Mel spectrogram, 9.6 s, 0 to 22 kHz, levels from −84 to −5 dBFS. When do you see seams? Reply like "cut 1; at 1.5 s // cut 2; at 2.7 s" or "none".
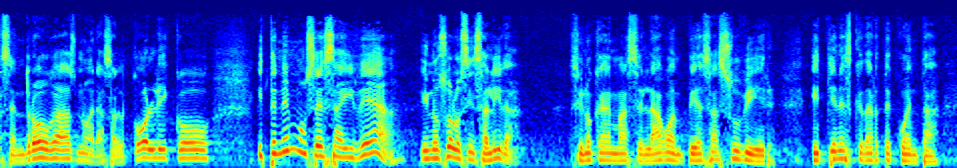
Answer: cut 1; at 2.5 s // cut 2; at 4.1 s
